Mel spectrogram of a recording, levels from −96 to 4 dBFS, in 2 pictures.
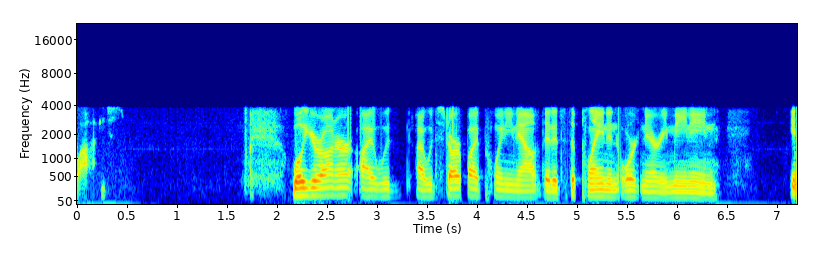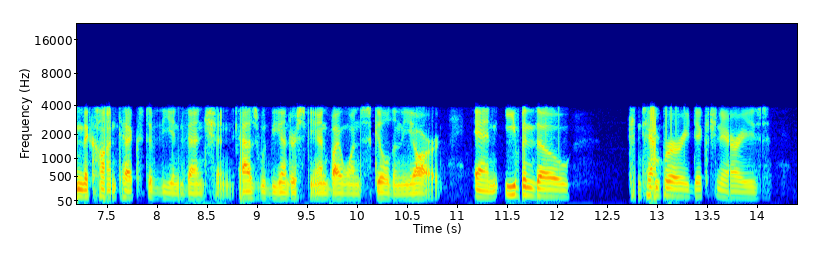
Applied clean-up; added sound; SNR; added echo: none; none; none; none.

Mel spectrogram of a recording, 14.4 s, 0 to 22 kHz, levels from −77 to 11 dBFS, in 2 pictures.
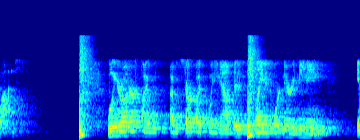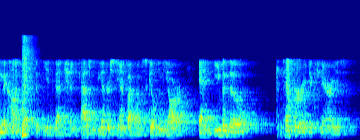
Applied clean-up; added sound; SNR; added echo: none; Snare drum; 2 dB; reverberation time 1.0 s.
